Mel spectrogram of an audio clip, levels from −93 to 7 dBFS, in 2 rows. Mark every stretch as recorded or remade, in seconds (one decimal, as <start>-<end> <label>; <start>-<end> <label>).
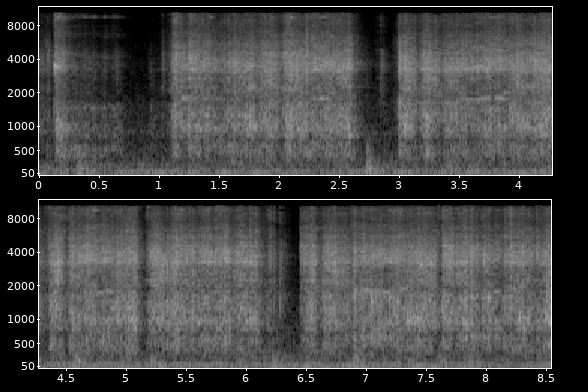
0.0-5.1 remade; 5.1-6.8 recorded; 6.8-7.6 remade; 7.6-8.5 recorded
